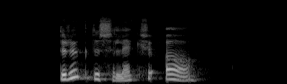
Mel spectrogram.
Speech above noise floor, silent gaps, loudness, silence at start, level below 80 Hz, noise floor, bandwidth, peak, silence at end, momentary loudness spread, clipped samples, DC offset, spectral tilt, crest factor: 53 dB; none; -30 LUFS; 0.6 s; -82 dBFS; -81 dBFS; 10.5 kHz; -12 dBFS; 0.9 s; 7 LU; under 0.1%; under 0.1%; -5 dB/octave; 20 dB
